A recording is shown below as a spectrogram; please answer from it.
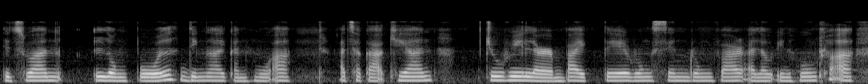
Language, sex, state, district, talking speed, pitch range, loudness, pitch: Mizo, female, Mizoram, Aizawl, 170 wpm, 170-180 Hz, -18 LUFS, 175 Hz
